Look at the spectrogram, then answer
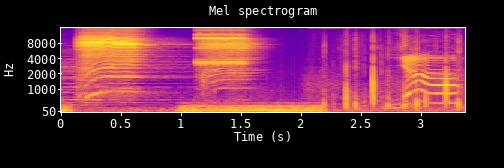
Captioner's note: buzzing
